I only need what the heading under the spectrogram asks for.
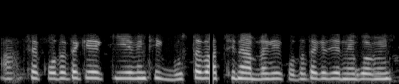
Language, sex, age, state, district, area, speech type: Bengali, female, 45-60, West Bengal, Darjeeling, urban, conversation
